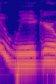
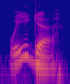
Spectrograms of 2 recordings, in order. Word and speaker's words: Uyghur: Did you say Uyghur with a hard R, dude? Yeah. That's crazy. They're Uyghur'ing around. No, you can't say that. What? How do you say it? Uyghur.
